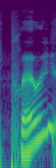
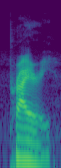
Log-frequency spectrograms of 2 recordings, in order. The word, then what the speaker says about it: Priory: calling Priory is it is this Prairie or what no PRI ary priori oh okay what is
